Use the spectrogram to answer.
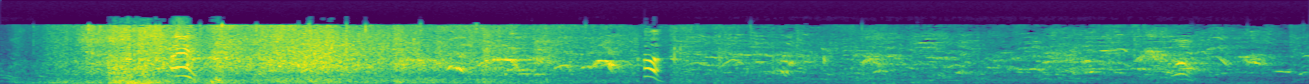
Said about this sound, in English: The hashtag Cape Storm trended in South Africa for days, one video shows a three story building suddenly collapsing into a cloud of dust.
